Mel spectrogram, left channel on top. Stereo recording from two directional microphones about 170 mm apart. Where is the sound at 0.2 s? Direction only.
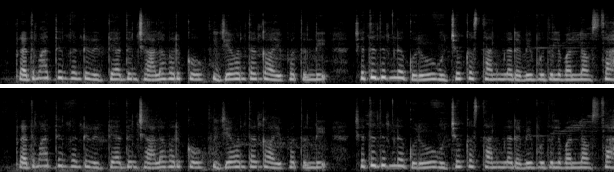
20° left (ahead or behind).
